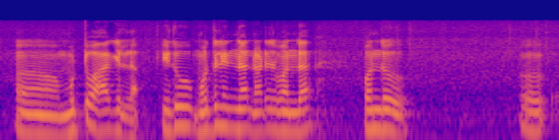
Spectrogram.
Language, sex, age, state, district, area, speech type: Kannada, male, 60+, Karnataka, Udupi, rural, spontaneous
